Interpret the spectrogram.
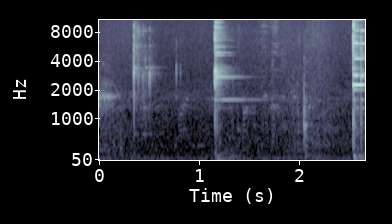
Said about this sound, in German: Ich gieße mir jetzt ein Glas Cognac ein.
